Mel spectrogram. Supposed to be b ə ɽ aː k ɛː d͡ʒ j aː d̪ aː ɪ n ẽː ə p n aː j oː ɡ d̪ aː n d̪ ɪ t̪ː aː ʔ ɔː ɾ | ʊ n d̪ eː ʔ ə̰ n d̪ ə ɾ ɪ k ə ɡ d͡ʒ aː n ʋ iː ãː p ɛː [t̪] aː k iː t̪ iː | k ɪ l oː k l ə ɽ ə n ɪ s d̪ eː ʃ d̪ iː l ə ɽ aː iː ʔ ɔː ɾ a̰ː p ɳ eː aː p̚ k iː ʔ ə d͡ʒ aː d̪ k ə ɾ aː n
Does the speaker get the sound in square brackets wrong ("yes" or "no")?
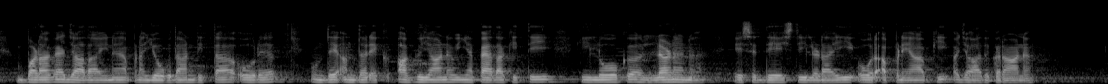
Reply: yes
